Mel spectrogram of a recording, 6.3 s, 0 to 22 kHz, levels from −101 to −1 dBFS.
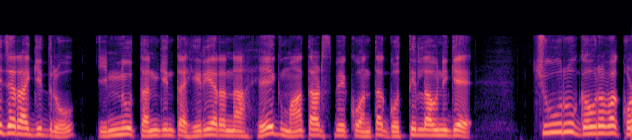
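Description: No faults in the speech; the WebRTC call path carries it as expected, with nothing above 8 kHz, consistent with a wideband call codec such as G.722.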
